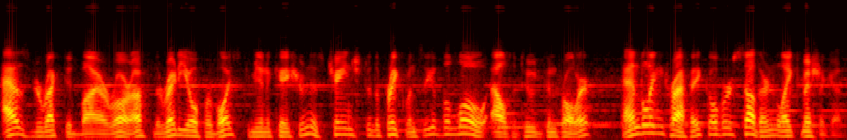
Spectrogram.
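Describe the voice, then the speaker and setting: A man's voice: mid-range voice, lively intonation, a little fast, hardly any pauses, faint music behind. An American man reading scripted documentary narration on an old, muffled 1960s television soundtrack. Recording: muffled 1964 TV kinescope, narrow band.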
